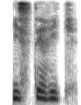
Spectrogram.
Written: hysterique

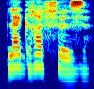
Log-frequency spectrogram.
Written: l'agrafeuse

